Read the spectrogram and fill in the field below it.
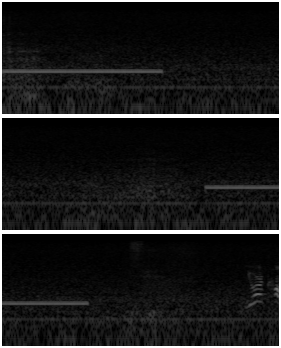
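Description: signal or alarm, telephone call ringing unanswered

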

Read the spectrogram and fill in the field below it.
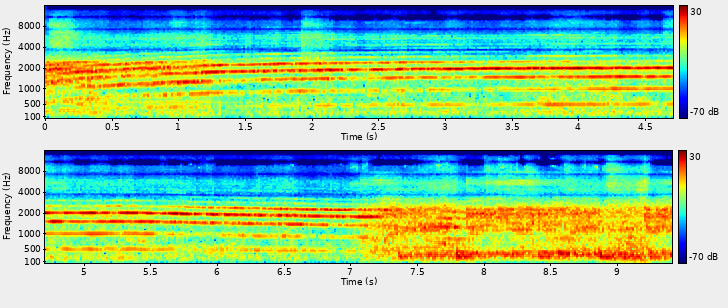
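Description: signal or alarm, air raid siren

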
